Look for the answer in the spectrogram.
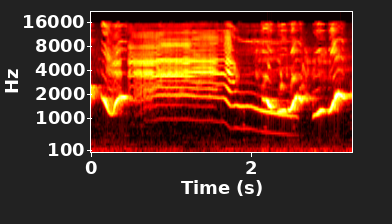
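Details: Many-voiced wild-style song of a White-browed laughingthrush: a slurred whistle leading into a long sustained buzzy, harmonic-rich note that drops in pitch, followed by rolling rising whistles.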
